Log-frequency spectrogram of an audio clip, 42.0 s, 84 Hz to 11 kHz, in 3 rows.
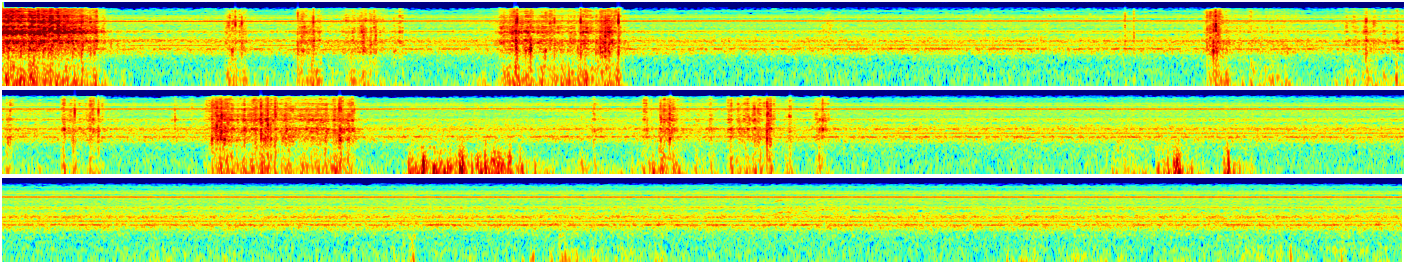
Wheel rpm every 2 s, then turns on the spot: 70, 10, 30, 0, 0, 0, 10, 10, 30, 0, 20, 0, 0, 0, 0, 0, 0, 0, 0, 0, 0.
2-6 12-14 16-18 20-22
